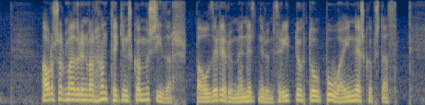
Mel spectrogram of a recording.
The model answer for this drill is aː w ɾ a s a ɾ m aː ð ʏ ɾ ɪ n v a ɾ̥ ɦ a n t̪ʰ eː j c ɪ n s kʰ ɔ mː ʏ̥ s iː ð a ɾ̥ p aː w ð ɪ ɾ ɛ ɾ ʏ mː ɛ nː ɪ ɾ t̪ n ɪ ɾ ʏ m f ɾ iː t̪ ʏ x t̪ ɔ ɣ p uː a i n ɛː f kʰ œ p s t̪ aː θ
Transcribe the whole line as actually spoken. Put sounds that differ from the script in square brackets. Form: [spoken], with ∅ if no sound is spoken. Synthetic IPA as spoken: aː w ɾ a s a ɾ m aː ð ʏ ɾ ɪ n v a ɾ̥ ɦ a n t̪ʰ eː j c ɪ n s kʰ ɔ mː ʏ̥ s iː ð a ɾ̥ p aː w ð ɪ ɾ ɛ ɾ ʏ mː ɛ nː ɪ ɾ t̪ n ɪ ɾ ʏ m [θ] ɾ iː t̪ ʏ x t̪ ɔ ɣ p uː a i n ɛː [s] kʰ œ p s t̪ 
